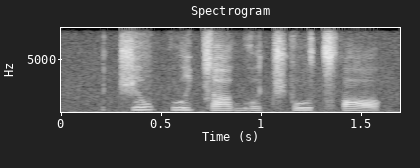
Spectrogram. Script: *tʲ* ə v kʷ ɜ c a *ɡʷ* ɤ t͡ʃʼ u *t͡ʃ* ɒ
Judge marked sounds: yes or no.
no, yes, no

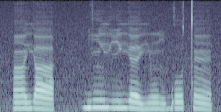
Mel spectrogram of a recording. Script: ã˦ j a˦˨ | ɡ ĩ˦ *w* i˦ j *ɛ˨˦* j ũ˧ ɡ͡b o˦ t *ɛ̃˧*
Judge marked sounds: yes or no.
no, no, no

